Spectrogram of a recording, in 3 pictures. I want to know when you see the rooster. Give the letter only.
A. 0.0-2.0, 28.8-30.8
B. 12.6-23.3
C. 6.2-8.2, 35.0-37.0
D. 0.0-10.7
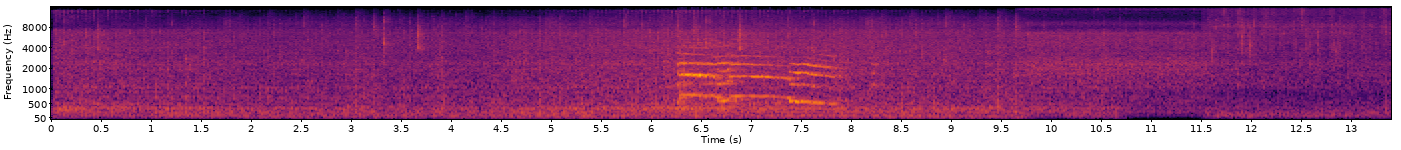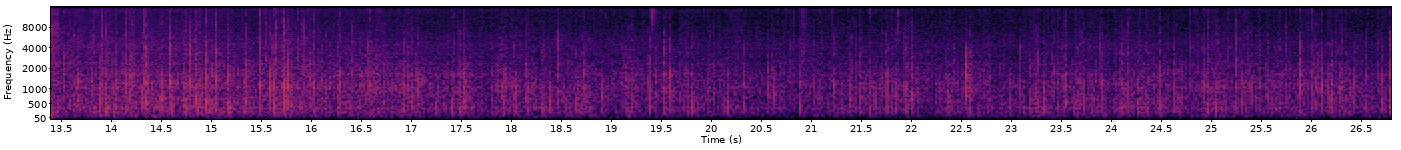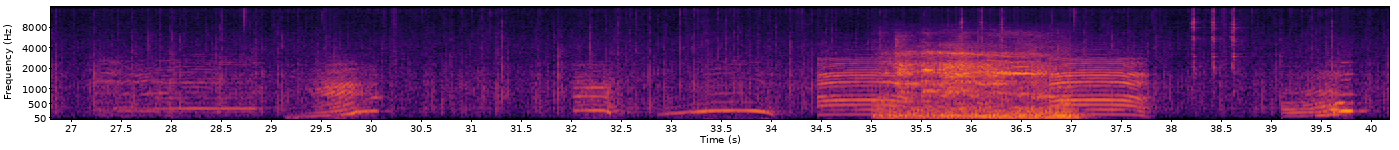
C.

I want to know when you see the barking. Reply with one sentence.
You can't hear the barking here.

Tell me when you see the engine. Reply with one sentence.
You can hear the engine from 0.0 to 10.7 s.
